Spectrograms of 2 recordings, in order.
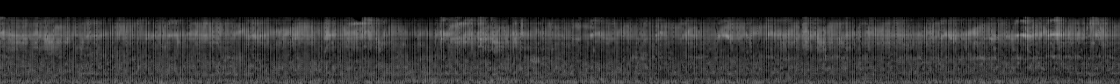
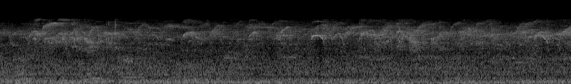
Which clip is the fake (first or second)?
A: first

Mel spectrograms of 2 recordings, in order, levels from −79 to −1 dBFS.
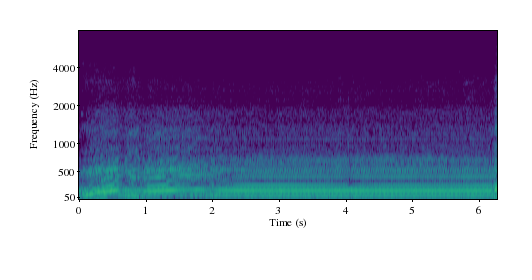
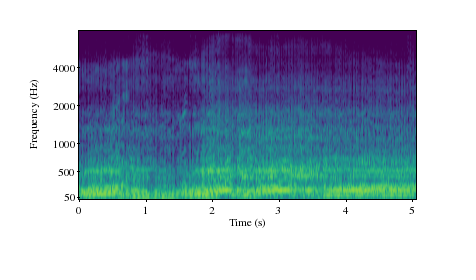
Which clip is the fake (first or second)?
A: second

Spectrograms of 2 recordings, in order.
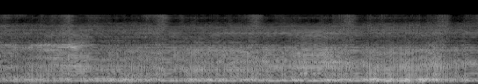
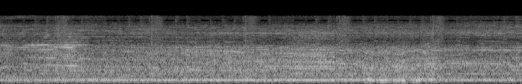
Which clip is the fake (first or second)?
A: first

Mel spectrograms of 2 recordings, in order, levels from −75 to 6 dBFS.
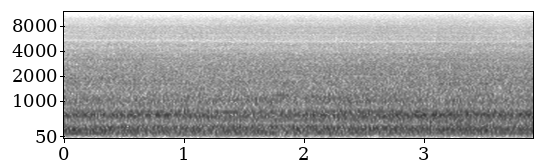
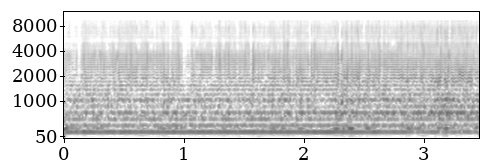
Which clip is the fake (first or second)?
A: second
